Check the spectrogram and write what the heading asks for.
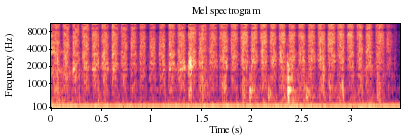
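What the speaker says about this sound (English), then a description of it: "So I'll spend some time sanding it smooth, particularly on these corners," Rhythmic hand sanding, a steady back-and-forth scratchy rasp repeating several times per second, close and fairly quiet, with a low hum underneath.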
